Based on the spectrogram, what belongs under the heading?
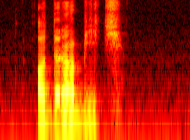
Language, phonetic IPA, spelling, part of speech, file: Polish, [ɔdˈrɔbʲit͡ɕ], odrobić, verb, Pl-odrobić.ogg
